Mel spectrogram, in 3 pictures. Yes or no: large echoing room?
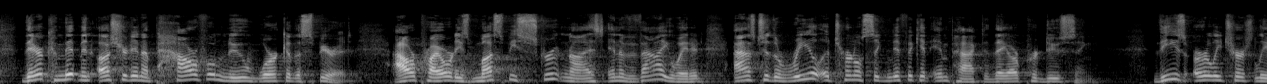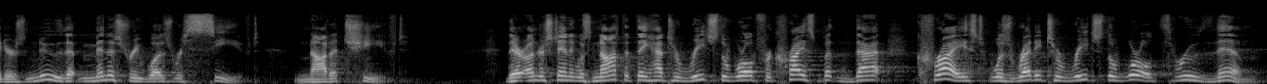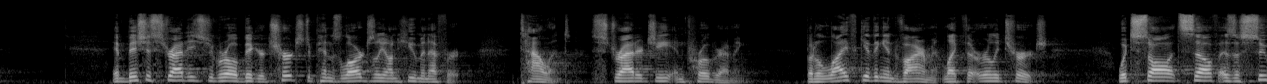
yes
